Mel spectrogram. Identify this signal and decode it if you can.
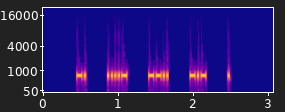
Morse code, heard as a keyed tone, about 52 wpm, spaced as for 23 wpm, 700 Hz. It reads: N4ZKE
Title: USA Call Signs - 5 Characters - 4x Character Spacing - 50wpm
